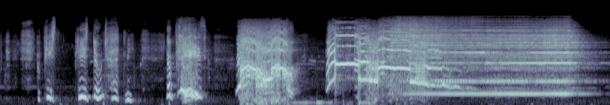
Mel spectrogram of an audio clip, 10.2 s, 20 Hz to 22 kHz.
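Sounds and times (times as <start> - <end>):
speech: 0.7 - 5.0
woman screaming: 4.0 - 9.3.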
